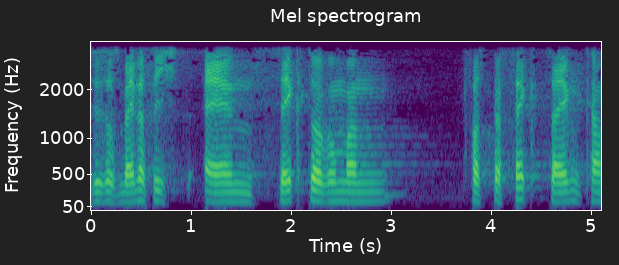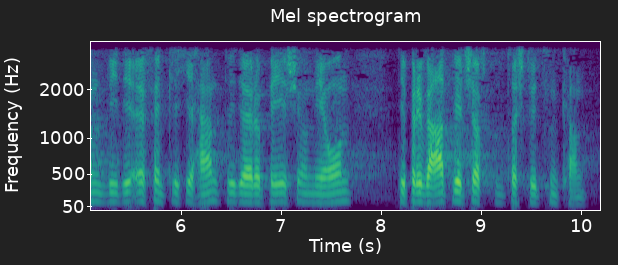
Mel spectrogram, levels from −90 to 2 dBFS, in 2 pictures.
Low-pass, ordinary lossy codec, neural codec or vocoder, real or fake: 3.6 kHz; none; none; real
